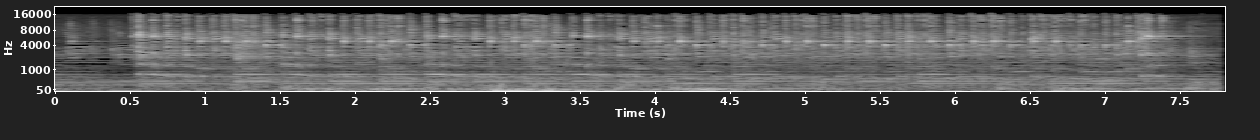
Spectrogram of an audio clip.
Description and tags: short fragment of African music played with kora, an harp-like West African instrument:
Recorded with Soundman OKM mics into PCM M10 recorder. Equalized and normalized
Kora, instrument, music, africa, strings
